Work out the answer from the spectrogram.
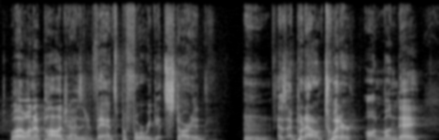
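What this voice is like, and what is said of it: Raspy, slightly strained voice. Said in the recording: “this a bit raspy episode ... the voice not completely there, a little bit under the weather”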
